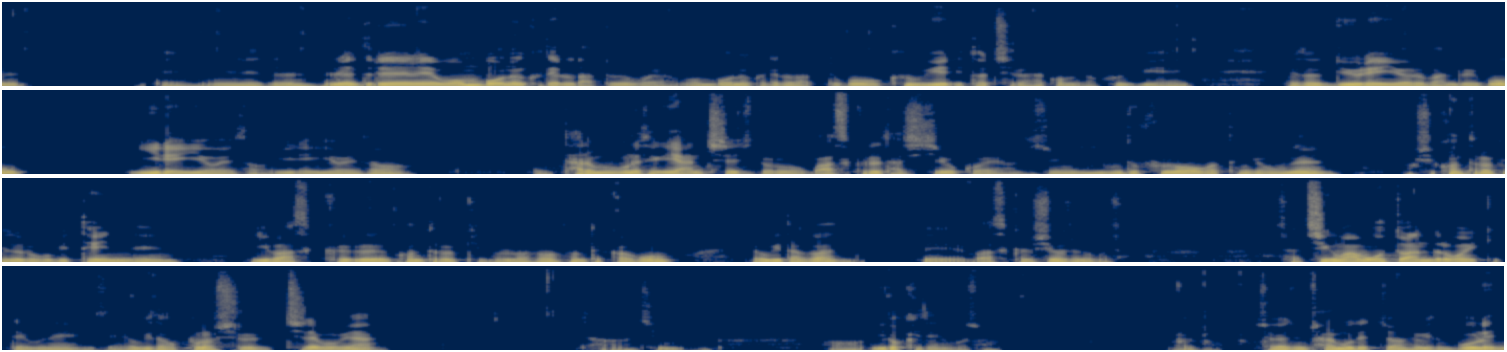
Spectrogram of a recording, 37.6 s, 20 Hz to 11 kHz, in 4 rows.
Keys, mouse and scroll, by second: 21.0 ctrl+click, 35.6 ctrl+z.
